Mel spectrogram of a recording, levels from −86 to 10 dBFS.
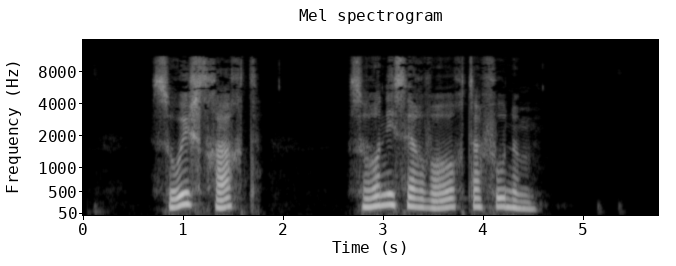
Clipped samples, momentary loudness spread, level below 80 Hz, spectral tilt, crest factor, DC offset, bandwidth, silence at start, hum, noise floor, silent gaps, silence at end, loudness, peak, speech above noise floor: under 0.1%; 13 LU; -62 dBFS; -5 dB/octave; 18 dB; under 0.1%; 11.5 kHz; 0.7 s; none; -81 dBFS; none; 1.2 s; -22 LUFS; -6 dBFS; 60 dB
